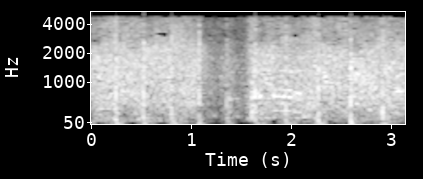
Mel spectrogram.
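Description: An audience applauds, dense overlapping claps forming a steady crackling roar that briefly thins for a moment in the middle before swelling again, with no clear voices above it.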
